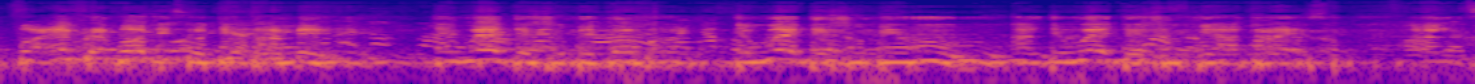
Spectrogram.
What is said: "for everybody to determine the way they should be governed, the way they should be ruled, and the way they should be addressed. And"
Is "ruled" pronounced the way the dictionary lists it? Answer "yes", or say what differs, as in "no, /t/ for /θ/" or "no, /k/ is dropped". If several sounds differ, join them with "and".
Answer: no, /d/ is dropped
